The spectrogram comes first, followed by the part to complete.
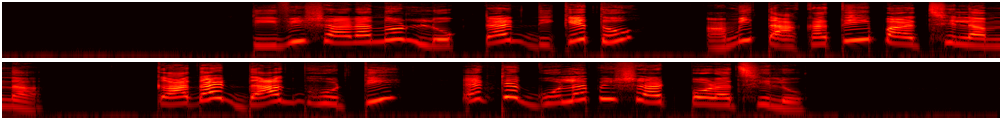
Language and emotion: Bengali, disgusted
